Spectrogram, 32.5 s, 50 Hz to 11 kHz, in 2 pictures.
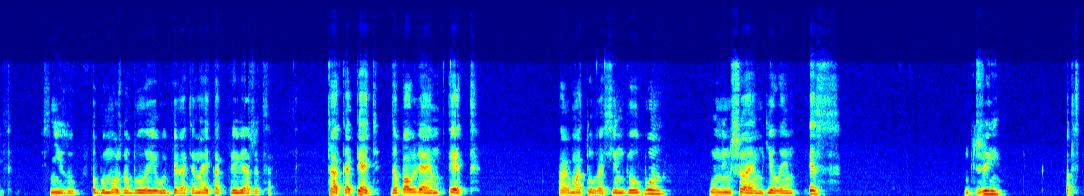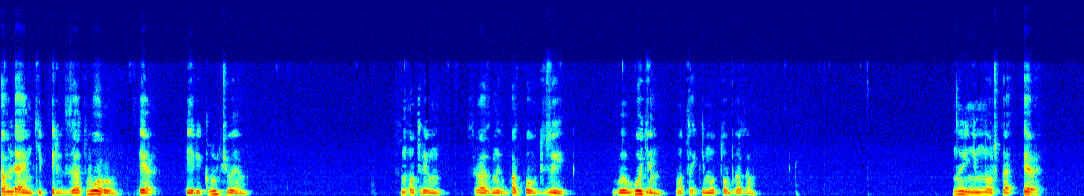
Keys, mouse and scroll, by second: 3.3-4.4 scroll up 2, 4.4 middle click, 6.5 click, 14.6 g, 18.1 r, 20.9 middle click, 22.3 shift+middle click, 23.8 g, 25.9 middle click, 28.7 shift+middle click, 29.4 scroll up 3, 31.1-31.7 scroll up 2, 31.1 r.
